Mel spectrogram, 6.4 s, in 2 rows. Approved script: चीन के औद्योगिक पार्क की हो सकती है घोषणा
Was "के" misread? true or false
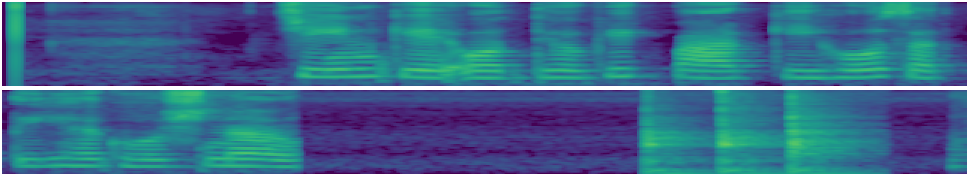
false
